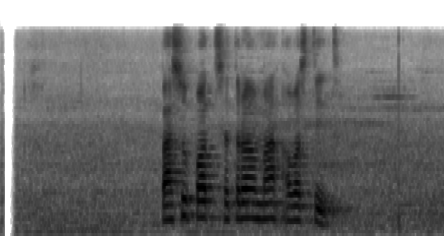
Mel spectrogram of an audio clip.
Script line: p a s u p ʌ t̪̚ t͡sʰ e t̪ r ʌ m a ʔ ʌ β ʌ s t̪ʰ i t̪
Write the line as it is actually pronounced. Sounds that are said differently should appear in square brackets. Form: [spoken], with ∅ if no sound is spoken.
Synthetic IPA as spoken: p a s u p ʌ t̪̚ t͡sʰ e t̪ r ʌ m a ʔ ʌ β ʌ s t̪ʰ i t̪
